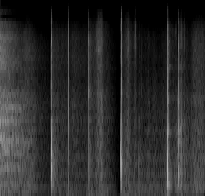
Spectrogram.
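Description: A small metal tin clicks and rattles in someone's hands.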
